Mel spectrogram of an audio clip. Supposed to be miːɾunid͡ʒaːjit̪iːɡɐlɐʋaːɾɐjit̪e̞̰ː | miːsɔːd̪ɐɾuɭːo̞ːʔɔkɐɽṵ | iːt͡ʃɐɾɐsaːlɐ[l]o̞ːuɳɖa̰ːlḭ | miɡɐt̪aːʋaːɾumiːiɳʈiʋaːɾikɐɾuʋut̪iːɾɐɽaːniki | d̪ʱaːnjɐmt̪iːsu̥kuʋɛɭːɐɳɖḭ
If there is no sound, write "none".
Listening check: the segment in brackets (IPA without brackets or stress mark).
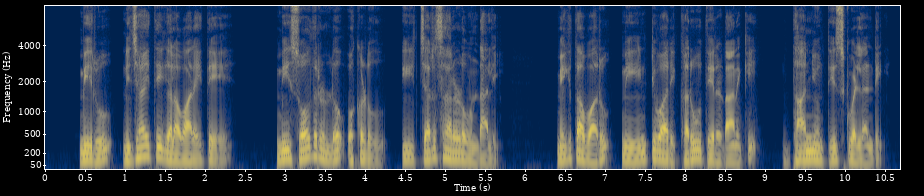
l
